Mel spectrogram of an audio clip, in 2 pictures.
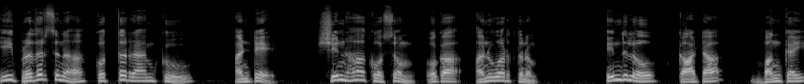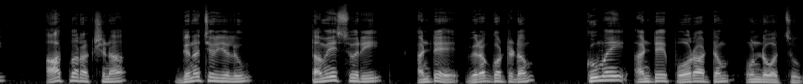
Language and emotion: Telugu, neutral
